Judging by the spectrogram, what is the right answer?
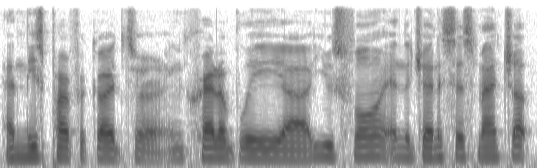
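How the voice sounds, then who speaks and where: A man's voice: mid-range voice, flat delivery, fairly quick, smooth, no room sound, highs cut off. Stuffy-nosed man commentating a card game. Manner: rambling, many "uh" fillers, restarts. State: congested, stuffy nose. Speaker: host and commentator.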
